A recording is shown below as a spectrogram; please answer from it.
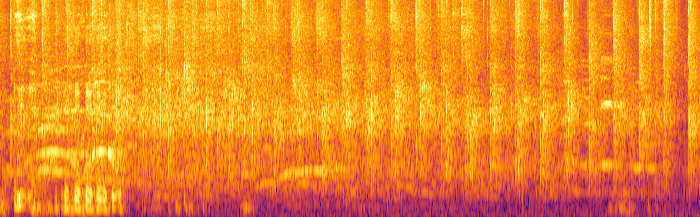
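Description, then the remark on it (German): An audience breaks into sustained applause to honour their leader, a dense crackle of many hands clapping that stays steady throughout, with a voice speaking briefly over the opening moments. “Komm, wir gib den Applaus.”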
